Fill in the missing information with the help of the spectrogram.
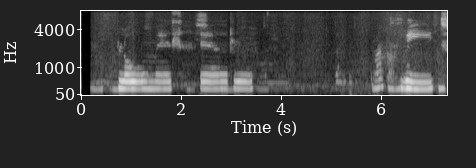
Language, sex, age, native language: Icelandic, female, 9, Icelandic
